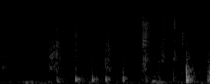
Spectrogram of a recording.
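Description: Small dog playing right at the microphone: a faint run of irregular light clicks, taps and snuffles, the sharpest click near the end.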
